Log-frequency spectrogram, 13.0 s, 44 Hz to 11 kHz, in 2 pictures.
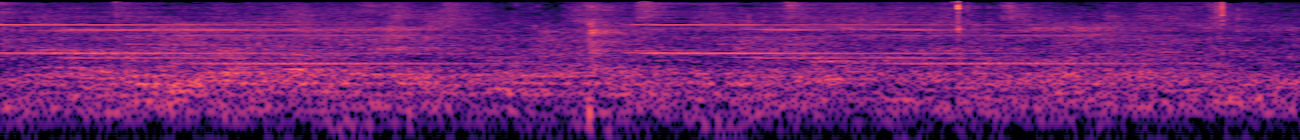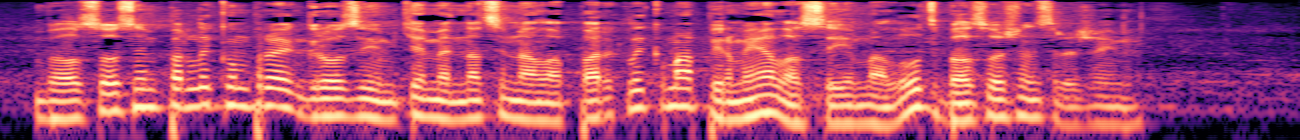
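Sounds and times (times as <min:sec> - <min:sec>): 
electric bell ringing in a parliament chamber before a vote: 0:00.0 - 0:06.3
faint noise: 0:00.0 - 0:12.9
speech: 0:06.7 - 0:12.3.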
